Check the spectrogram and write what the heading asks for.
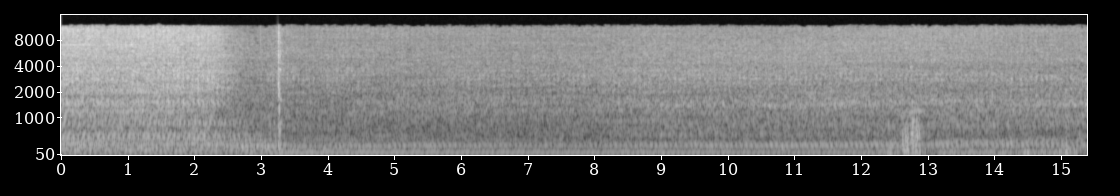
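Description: Takeuchi TB216 mini excavator's diesel engine idling steadily. The brighter hiss drops away about two and a half seconds in, with a single sharp knock just after.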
